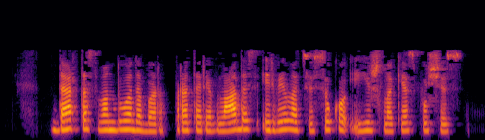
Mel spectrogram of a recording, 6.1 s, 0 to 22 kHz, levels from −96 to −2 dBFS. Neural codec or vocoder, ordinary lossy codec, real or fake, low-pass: none; MP3, 24 kbps; real; 7.2 kHz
